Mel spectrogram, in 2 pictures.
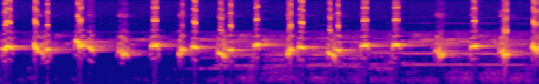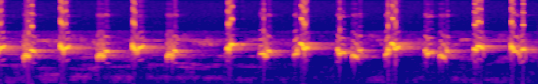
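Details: Lively sooty-headed bulbul song meant to provoke other bulbuls: quick, chattering run of short whistled, down-slurred notes, roughly three per second, carried on without pause and unevenly spaced.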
